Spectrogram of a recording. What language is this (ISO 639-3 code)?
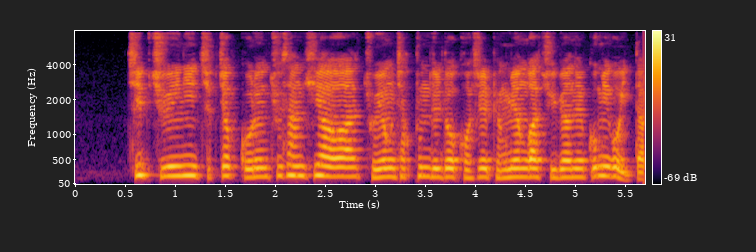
kor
